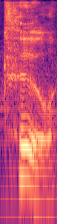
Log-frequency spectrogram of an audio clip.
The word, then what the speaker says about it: Qu: I think Quina is a comic relief character done right, where Quina is a member of the species called the Ku, spelled Q-U, who are kind of gourmands in their own right.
